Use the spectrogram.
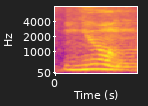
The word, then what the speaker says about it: Jung: Pronounced Yung, not Y, please. I've said it young until this exact moment. Yung.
